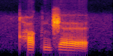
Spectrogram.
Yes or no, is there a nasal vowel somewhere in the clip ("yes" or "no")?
no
